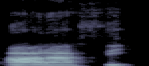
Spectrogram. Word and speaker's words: Oddisee: I got if you don't know who Odyssey is, Odyssey. That's how you say his name.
